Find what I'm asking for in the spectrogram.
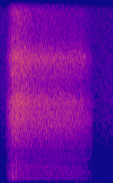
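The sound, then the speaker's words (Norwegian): One slow, calm breath, a soft, steady, airy hiss that lasts under two seconds and then fades to quiet, with no talk. “Da kan vi starte med å puste bare sånn helt vanlig. Inn”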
